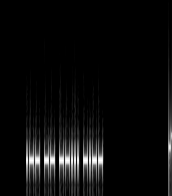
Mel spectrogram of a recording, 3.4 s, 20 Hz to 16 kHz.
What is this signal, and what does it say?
Morse code, heard as a keyed tone, about 40 wpm, 700 Hz. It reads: WM7Y
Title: USA Call Signs - 4 Characters - 2x Character Spacing - 40wpm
